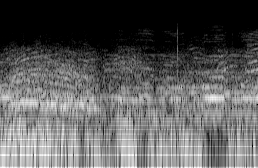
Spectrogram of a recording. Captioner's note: crowd; car horns blaring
